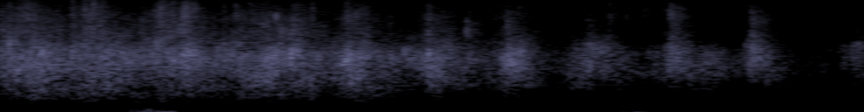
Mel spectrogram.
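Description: Sustained applause from a crowd, many hands clapping densely and steadily for a few seconds, filling the space at a moderate, even level before tapering slightly toward the end; a hand clap given to the Lord.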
